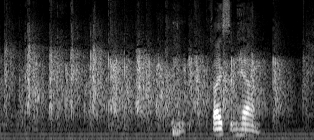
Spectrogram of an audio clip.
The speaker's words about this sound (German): Danke für die fünf Klatscher.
